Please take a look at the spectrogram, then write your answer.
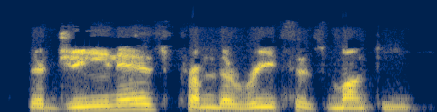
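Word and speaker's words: rhesus: s u s yeah Reese is like Reese's peanut butter cups is the way it's pronounced but it's spelled like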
